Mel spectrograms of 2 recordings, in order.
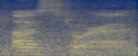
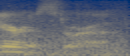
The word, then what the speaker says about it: Aristora: I was thinking it was Astora, but it's Aristora.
